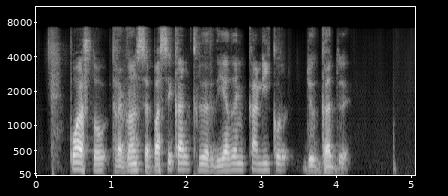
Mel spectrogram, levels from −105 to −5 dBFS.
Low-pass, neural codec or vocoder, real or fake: 7.2 kHz; codec, 16 kHz, 1 kbps, X-Codec, HuBERT features, trained on LibriSpeech; fake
